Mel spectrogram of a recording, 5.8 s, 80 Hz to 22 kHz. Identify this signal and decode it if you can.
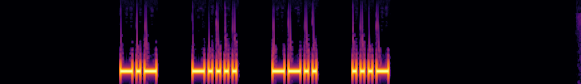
Morse code, heard as a keyed tone, about 31 wpm, spaced as for 17 wpm, 700 Hz. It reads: K6ZV
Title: USA Call Signs - 3x Character Spacing - 30wpm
